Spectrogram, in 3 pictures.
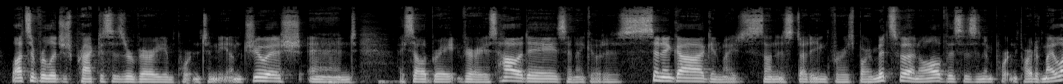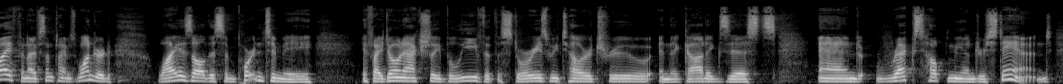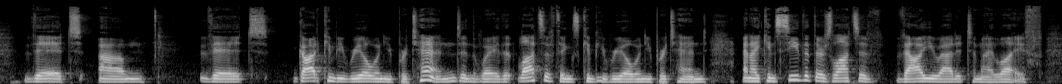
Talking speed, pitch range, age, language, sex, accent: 200 wpm, 125-145 Hz, 30-49, English, male, American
